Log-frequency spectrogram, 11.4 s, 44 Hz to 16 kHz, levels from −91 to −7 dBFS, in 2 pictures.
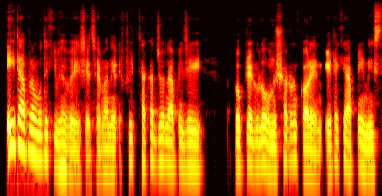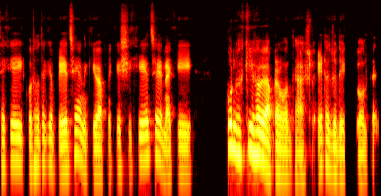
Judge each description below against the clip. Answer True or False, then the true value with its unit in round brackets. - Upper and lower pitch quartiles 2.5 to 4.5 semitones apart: False (5.5 semitones)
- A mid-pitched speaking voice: False (115 Hz)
